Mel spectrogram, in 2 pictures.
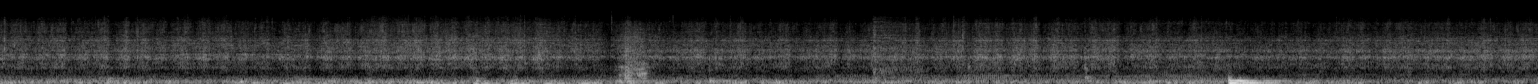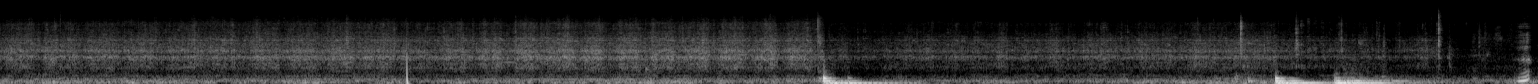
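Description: A steady hum of a boat motor, with wind rumbling on the microphone. The hum stops about three-quarters of the way through, and loud low thumps come about halfway, at that point and near the end.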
